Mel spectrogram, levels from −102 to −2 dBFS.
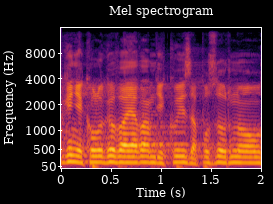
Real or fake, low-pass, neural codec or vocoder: real; 14.4 kHz; none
